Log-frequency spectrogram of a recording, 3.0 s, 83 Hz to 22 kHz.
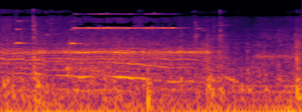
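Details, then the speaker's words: Ryobi RM480E electric riding mower, nearly five years old, rolling quickly downhill. A thin, steady high squeak rides over an otherwise quiet drive hum; it persists despite the owner's several attempted fixes, and the cause is unconfirmed. Steering squeak. "you can see it is quite quick but that squeak i can't make it go away i've tried a number of different things and no matter what i try it's still there"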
